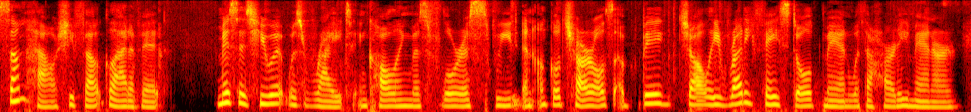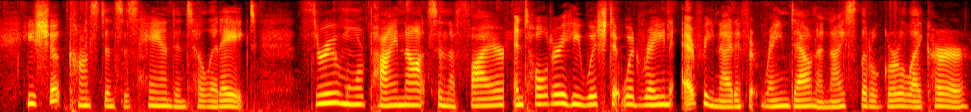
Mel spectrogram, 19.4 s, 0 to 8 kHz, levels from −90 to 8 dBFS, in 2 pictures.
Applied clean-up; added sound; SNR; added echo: neural mask model Resemble Enhance denoiser.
